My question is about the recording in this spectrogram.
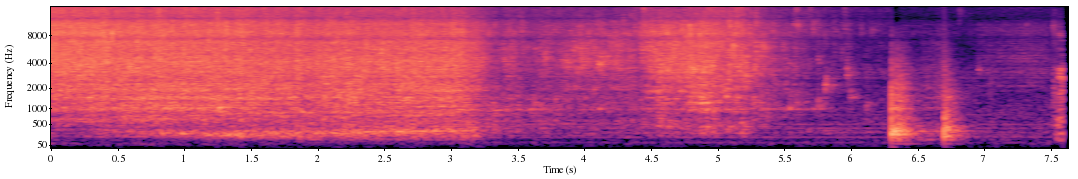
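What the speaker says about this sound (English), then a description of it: "So what you do is you lift up both containers like this and you just pour." Liquid poured from two raised containers through a filter while making turbo-yeast alcohol runs as a steady, close, loud splashing stream for about three seconds, then thins into lighter trickling with a couple of sharp knocks near the end.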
